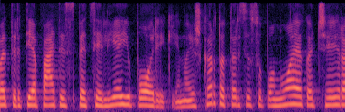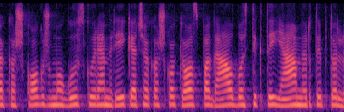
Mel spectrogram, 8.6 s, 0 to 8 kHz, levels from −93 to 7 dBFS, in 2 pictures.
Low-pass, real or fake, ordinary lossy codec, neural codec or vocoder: 7.2 kHz; real; Opus, 64 kbps; none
